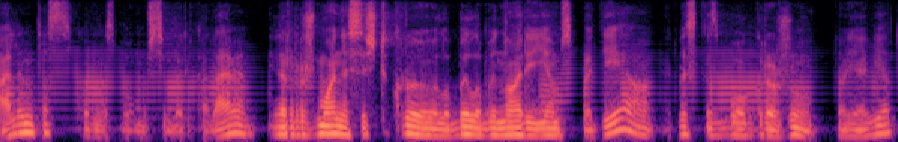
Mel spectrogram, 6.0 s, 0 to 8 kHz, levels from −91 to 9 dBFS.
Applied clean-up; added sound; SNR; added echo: neural mask model RNNoise.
